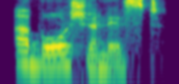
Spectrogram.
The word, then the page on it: abortionist: Indian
